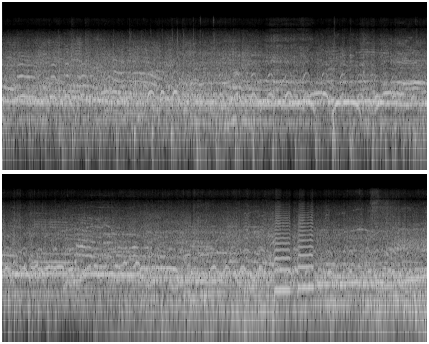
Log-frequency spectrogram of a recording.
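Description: A large stadium crowd sings and cheers loudly.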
